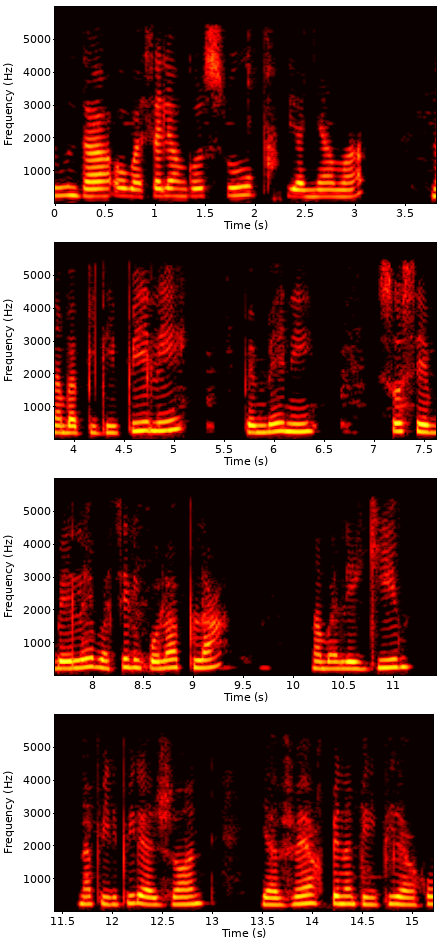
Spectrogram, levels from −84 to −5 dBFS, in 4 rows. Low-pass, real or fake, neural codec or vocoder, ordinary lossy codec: 5.4 kHz; real; none; MP3, 32 kbps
